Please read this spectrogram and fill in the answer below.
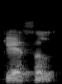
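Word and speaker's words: castle: अलग लिख रही है इसको बोलते हैं कैसल कैसल में T silent C एल आई एम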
